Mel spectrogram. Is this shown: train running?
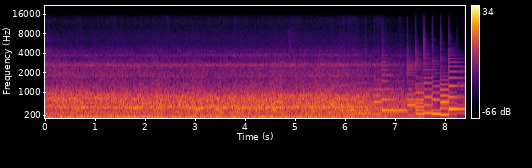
yes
